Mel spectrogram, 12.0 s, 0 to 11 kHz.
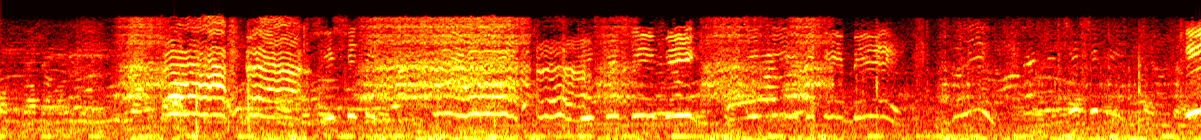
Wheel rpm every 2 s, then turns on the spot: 20, 30, 100, 40, 30, 20.
0-2 8-12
